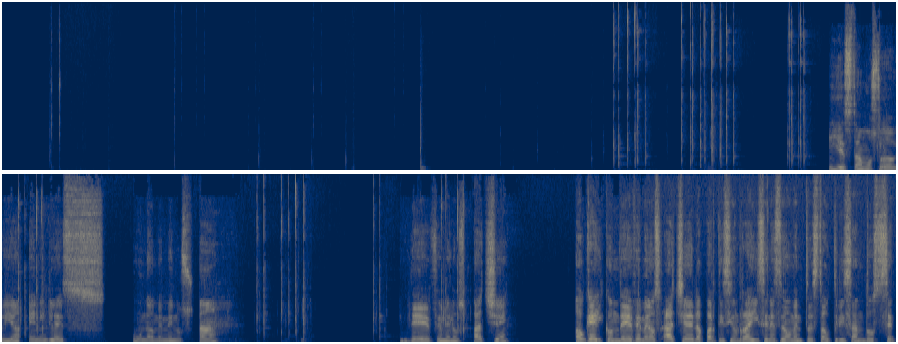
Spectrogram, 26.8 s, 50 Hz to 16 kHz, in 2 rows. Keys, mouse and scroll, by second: 0.7 click, 2.6 click, 2.9 click, 3.7 click, 4.6 click, 5.8 click, 7.2 click, 8.9-11.9 typing, 13.0-13.9 typing, 17.2-17.8 typing, 18.9-19.9 typing, 20.2 Return, 21.8-26.8 drag.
